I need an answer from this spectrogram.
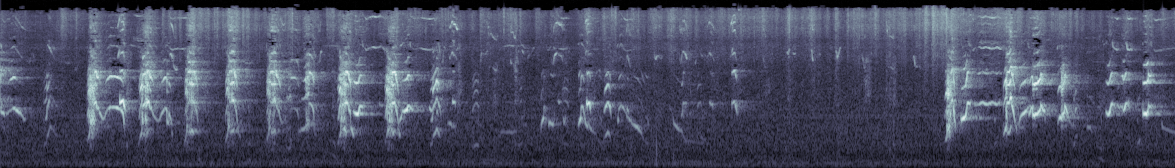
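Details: Rodin/Katana female puppy at nine weeks old barking in a fast string of shrill, ringing yaps, a lull of softer yips midway, then another rapid burst of barks near the end.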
